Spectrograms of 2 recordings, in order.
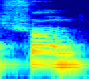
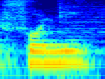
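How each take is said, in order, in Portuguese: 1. A palavra termina na consoante final. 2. A palavra termina com um som de vogal adicionado. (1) "é iPhone" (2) "não é iPhone"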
